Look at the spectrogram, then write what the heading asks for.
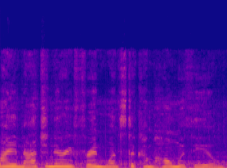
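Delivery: plain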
